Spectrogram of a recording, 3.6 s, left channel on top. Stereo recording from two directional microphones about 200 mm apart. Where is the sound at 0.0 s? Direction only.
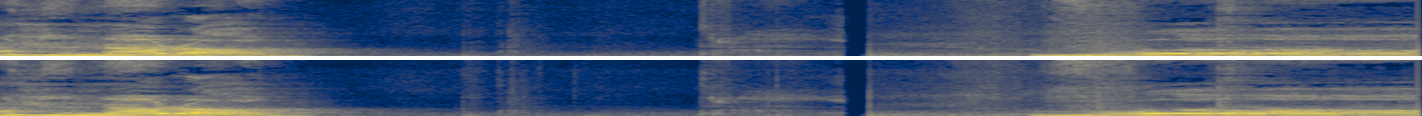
20° left (ahead or behind).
